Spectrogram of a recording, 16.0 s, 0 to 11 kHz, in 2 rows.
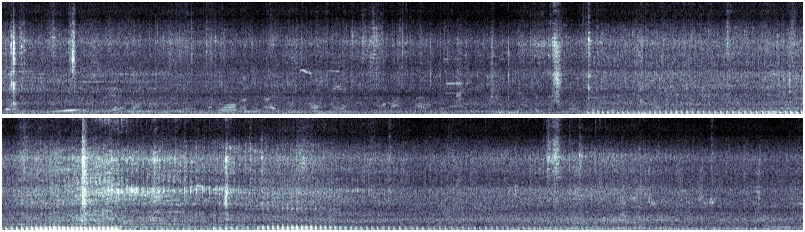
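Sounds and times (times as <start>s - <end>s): small motorcycle engine revving: 5.9s - 11.6s.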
